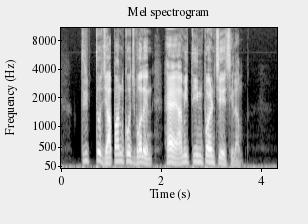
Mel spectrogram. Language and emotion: Bengali, neutral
